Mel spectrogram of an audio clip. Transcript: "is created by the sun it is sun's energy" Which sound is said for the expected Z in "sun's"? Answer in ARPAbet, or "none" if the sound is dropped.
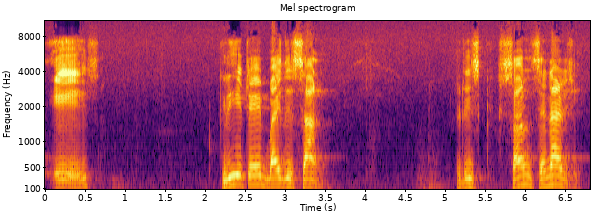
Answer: S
